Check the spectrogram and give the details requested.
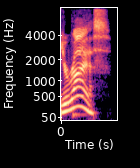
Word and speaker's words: Urias: time so I didn't I'm saying uras well that's that's correct I mean there's different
